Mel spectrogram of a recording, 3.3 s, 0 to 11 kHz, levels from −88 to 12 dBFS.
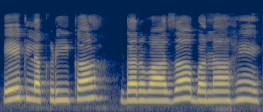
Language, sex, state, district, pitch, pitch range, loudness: Hindi, female, Madhya Pradesh, Bhopal, 255 Hz, 245-280 Hz, -13 LUFS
